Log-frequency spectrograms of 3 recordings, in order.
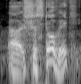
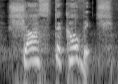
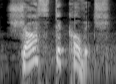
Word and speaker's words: Shostakovich: nice man called and told you how to pronounce it correctly, you still kept saying wrong. It's not Shostakovich, it's Shostakovich. Please do the man the honor of saying his name right. Shostakovich.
